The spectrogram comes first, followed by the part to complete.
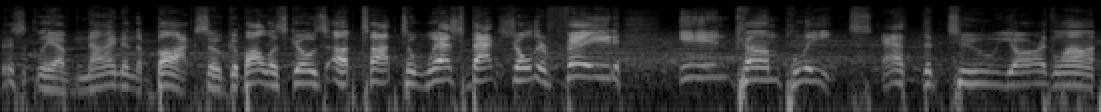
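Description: A man speaks at a fairly slow pace in a high, raised, projected voice with an excited tone and lively intonation. The sound is dry and close, with no echo. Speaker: play-by-play announcer. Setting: broadcast booth. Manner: rises to excited disbelief on big plays.

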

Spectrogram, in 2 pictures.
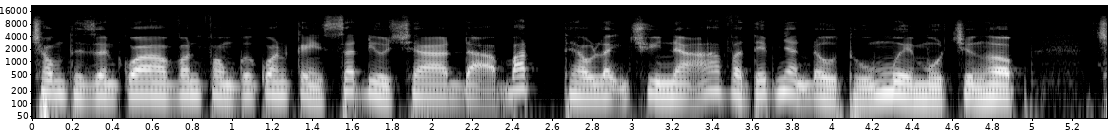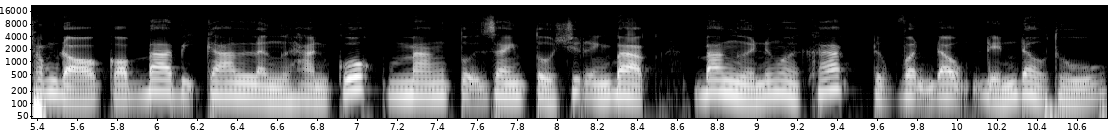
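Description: Speaking at a very fast pace with hardly any pauses, a man uses a fairly high pitch and ordinary pitch variation on a very clean recording with a silent background. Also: dry, close sound with no echo. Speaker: news reader. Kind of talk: news reading. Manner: formal.

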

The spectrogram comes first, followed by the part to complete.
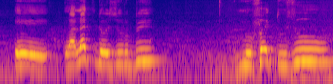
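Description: Light background noise accompanies a man with a high pitch. His tone is dark and mellow, with ordinary pitch variation. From DR Congo. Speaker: political analyst. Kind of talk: talk show interview. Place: office.

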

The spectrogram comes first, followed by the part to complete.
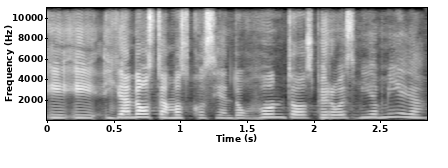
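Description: In an American accent, a woman speaks at a high pitch with fairly even intonation against a quiet background. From United States. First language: English (speaking Spanish). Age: 50s. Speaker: pastor's wife and church founder; pastor's wife. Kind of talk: casual chat. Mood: warm, reflective. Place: studio. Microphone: handheld.

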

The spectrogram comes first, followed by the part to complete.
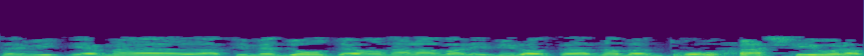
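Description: At a moderate pace, a man speaks with a fairly high pitch and fairly even intonation.

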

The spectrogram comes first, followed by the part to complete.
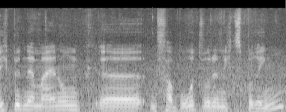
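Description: Noticeable background noise sits behind a man who talks at a moderate pace, with a dry sound and no echo. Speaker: local politician. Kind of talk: interview answer. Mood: calm, earnest. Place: street. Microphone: lapel.

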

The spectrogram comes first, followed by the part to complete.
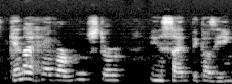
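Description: With a Brazilian Portuguese accent, a woman speaks in fairly even intonation amid audible room echo. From Northeast Brazil (Maceió, Alagoas); Northeast Brazil. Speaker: YouTuber; vlogger explaining property law. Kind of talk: casual talk to camera, explainer. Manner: halting, non-native phrasing.

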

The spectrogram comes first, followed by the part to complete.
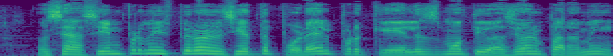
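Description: A man speaks at a high pitch with ordinary pitch variation. The sound is dry, with no echo. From Mexico, Culiacán, Sinaloa; Sinaloa, Mexico. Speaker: regional Mexican music artist. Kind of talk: radio interview. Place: studio.

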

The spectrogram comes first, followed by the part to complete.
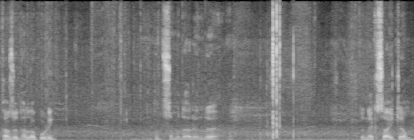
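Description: A man's dark, mellow voice at medium pitch, with big pitch swings, vocal fry, a moderate pace and faint background noise

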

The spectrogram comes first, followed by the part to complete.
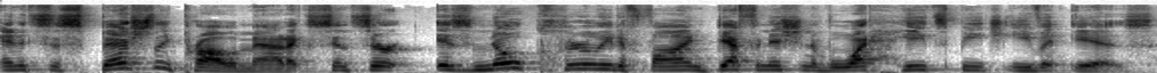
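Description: A man talks at a fairly quick pace with hardly any pauses. His tone is animated, and the background is quiet. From Canada. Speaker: political commentary YouTuber. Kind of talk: scripted monologue. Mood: indignant, sarcastic. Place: home room.

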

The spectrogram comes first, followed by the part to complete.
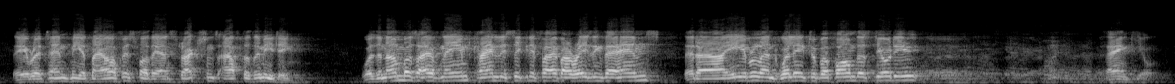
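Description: A man talks at a fairly quick pace with ordinary pitch variation. Light background noise is present. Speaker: radio drama actor voicing a villain. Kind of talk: dramatic speech in a radio play. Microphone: old recording.

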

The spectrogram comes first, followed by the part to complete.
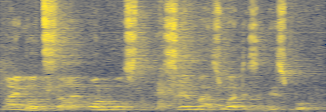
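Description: Noticeable background noise and audible room echo surround a man speaking. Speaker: lecturer. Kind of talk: lecture. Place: classroom. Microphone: camera far.

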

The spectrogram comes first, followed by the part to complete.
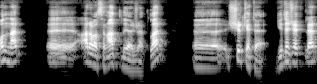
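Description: Using vocal fry and very wide pitch swings, a man with a fairly high voice speaks at a moderate pace against a quiet background. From rural Turkey. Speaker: university lecturer. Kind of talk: interview. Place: studio.

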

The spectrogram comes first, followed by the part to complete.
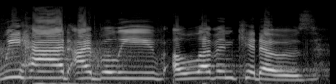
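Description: The pitch of this voice varies in an ordinary way. It belongs to a woman. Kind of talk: church announcements. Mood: warm, grateful. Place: church.

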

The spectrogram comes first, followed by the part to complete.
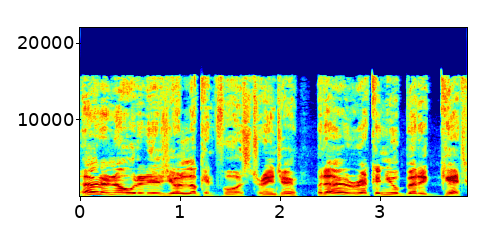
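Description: Putting on a gruff character voice, a man projects loudly at a high pitch with very wide pitch swings and a moderate pace. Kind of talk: folksy frontier speech. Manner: gruff, suspicious.

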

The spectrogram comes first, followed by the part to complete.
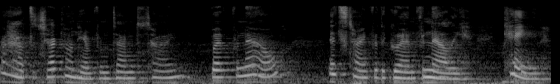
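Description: A woman speaks at a moderate pace with ordinary pitch variation. Clear background noise and a slight echo are audible. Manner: chirpy, scheming, falsely caring.

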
